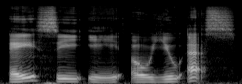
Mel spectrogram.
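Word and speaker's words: -aceous: So the suffix is pronounced aceous, which is similar to the other one we had, acia, as in rosacea.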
